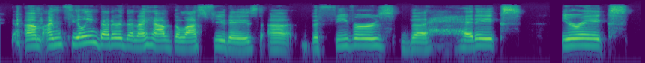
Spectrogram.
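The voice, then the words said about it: Slightly congested voice. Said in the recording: “you sound a little congested”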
